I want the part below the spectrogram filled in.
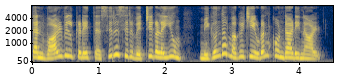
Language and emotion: Tamil, happy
